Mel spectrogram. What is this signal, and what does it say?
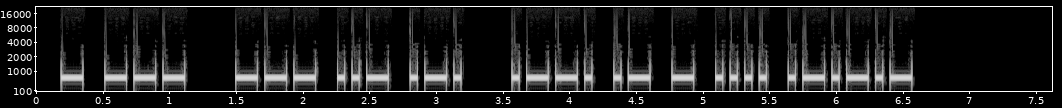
Morse code, heard as a keyed tone, about 22 wpm, 700 Hz. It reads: TO OUR PATH.
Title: Sentences from Top 1400 Words 22wpm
